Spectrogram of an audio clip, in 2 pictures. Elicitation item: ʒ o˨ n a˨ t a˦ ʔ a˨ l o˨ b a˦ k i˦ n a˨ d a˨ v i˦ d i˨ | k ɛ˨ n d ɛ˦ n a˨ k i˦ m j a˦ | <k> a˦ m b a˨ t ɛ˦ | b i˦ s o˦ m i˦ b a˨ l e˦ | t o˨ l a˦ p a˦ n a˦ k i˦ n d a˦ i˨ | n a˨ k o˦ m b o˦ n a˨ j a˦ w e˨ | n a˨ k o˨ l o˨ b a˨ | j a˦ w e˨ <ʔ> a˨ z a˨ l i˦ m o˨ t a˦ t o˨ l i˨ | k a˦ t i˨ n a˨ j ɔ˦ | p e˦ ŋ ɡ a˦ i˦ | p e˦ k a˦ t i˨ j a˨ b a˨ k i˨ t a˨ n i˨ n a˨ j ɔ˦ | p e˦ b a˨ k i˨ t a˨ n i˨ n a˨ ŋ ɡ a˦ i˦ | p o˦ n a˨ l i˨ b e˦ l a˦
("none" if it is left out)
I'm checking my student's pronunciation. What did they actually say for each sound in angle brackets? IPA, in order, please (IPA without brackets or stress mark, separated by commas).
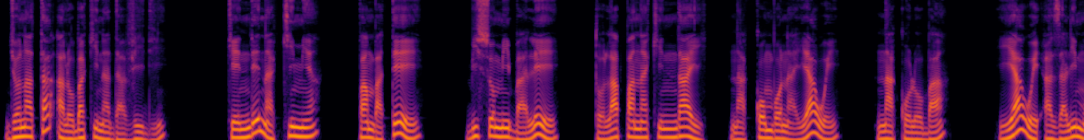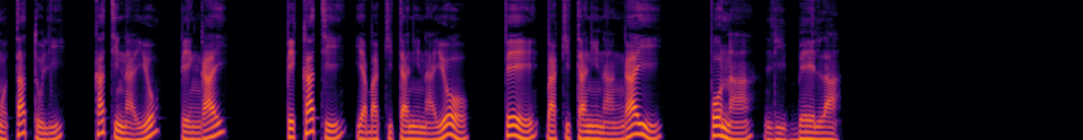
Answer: p, ʔ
